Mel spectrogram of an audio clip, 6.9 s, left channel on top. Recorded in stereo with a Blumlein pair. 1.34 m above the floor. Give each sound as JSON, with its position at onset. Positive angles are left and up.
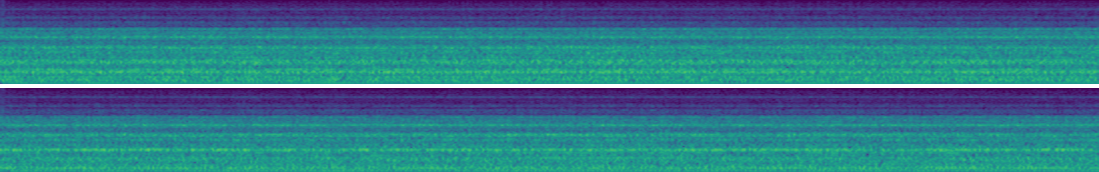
{"t": 0.0, "sound": "an engine running", "azimuth_deg": 5, "distance_m": 1.9}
